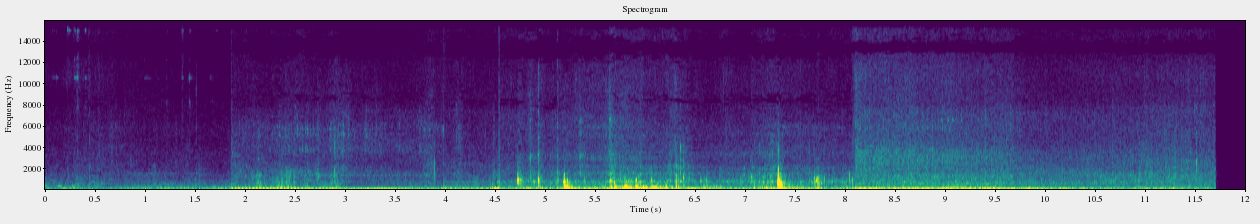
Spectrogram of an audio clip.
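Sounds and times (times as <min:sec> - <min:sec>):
car engine humming: 0:00.0 - 0:11.7.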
